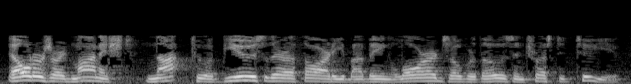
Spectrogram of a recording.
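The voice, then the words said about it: Texan American accent. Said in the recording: “I'm traveling on a Texas passport ... if you didn't know by my accent, I'm not from Chicago ... I'm a native of Austin”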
